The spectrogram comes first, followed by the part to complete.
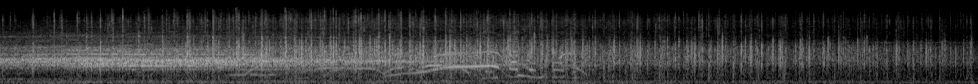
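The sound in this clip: Audience applause at a live event: dense, continuous clapping with some cheering and voices mixed in, holding steady and then easing slightly toward the end.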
